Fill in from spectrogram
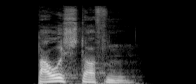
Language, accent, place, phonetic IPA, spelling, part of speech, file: German, Germany, Berlin, [ˈbaʊ̯ˌʃtɔfn̩], Baustoffen, noun, De-Baustoffen.ogg
- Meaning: dative plural of Baustoff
